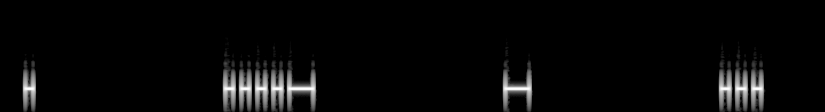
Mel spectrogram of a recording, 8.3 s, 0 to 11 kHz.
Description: Morse code, heard as a keyed tone, about 15 wpm, spaced as for 4 wpm, 700 Hz. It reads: E4TS
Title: USA Call Signs - 5 Characters - 8x Character Spacing - 15wpm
